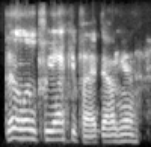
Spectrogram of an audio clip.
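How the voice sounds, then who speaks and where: A man's voice: mid-range voice, moderate pace, no echo, lo-fi sound. A man playing a flustered, stammering mission control operator, heard over a radio link in a comedy skit.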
